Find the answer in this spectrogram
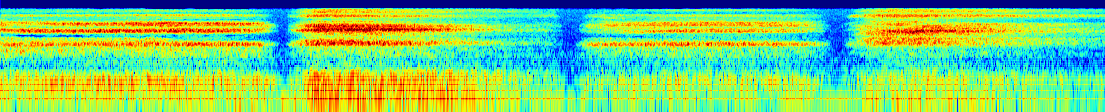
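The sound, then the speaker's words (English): Ujjayi yogic breathing, a slow, steady rasping breath drawn through a narrowed throat, runs as continuous hissing noise broken by three brief pauses between breaths, with no talk. “the Darth Vader breath or the Ujjayi breath.”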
